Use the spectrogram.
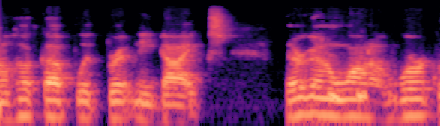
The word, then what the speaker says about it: Dyches: hi my name's Brittany dykes prit tny dykes d YC h es people pronounce it all the time or digests its Dyke's um I have a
